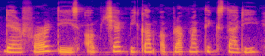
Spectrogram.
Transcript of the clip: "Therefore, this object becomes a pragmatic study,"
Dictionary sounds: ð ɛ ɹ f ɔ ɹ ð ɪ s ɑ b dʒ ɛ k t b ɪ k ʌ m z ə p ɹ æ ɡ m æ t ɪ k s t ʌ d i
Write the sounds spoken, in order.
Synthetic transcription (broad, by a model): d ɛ ɹ f ɔ ɹ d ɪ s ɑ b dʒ ɛ k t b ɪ k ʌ m ə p ɹ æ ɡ m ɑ t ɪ k s t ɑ d i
